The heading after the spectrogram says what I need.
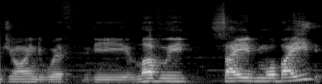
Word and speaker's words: Mobayed: with the lovely saeed mobile am i pronouncing your name right mobile mobile okay that's it perfect spoken like a true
